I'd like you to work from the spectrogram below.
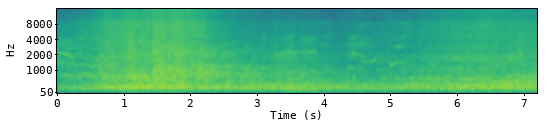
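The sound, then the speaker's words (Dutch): A B&M roller coaster train rumbles steadily along its track at a large amusement park beside Lake Erie, the so-called B&M roar: a loud, continuous low roar with rattling texture that swells and eases slightly over several seconds, with faint voices mixed in. “Ja, de zogenaamde B&M Roar is dit.”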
